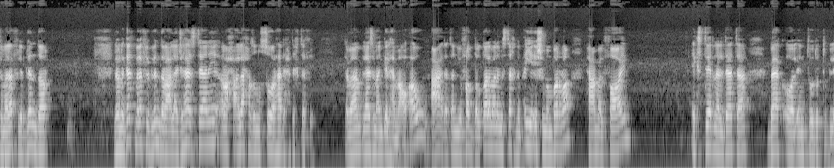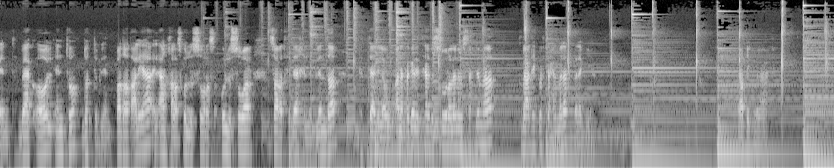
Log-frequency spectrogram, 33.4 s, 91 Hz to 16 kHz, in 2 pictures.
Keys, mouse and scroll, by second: 11.1-14.2 drag, 27.1-30.0 middle drag, 30.0 click, 30.7-33.3 middle drag.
